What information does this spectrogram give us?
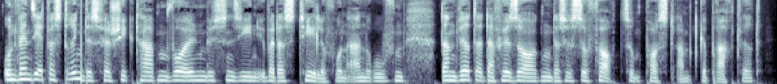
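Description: A man voicing a coolly deferential female housekeeper of a manor in an audiobook drama, with formal, measured politeness. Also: mid-range voice, no echo, studio quality, pitched above the performer's own voice, close to an everyday voice.

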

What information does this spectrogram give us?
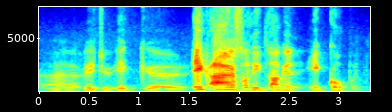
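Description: An actor playing an effusive, gullible, well-to-do notary with fussy, exclaiming manners in a Dutch radio play. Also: male voice, high voice, moderate pace, gravelly. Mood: excited, impressed. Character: excitable, gullible, well-to-do male notary, politely haggling. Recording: faintly noisy old radio recording.

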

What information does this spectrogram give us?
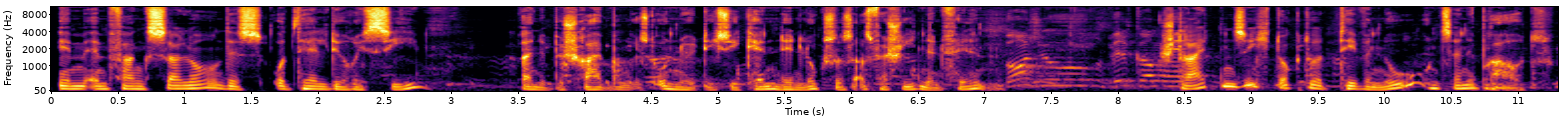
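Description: A wry storyteller narrating a radio play. His voice is gravelly with plenty of creak and sits fairly low, delivering scripted prose with irony. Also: big pitch swings, unhurried, exaggerated voice. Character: wry, ironic male literary storyteller.

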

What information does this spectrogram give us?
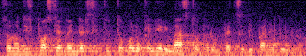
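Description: A man's voice: mid-range voice, fairly even intonation, rapid-fire, natural voice. Echoing haunted soldier, acted by a man in radio drama. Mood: weary, pitying. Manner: dramatic first-person storytelling, swinging from hushed to intense. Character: young male First World War soldier, haunted, bitter, anguished. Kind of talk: theatrical radio drama monologue. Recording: roomy, long reverb, clear background noise.

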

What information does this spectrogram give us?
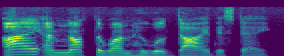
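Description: A man reads as a frail young girl prisoner in a fantasy story, pitched clearly higher than his narration. She is earnest and cool, with iron conviction beneath it. The recording is dry and close. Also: animated, measured pace, sharp tone, no room sound. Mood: fervent, certain. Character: frail young human girl prisoner, serenely devout and defiant.

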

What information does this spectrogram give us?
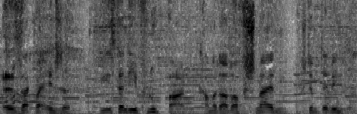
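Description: An actor playing a bossy, impatient television director who barks brisk orders in a radio drama. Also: male voice, mid-range voice, music in the background, natural voice. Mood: satisfied, businesslike. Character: bossy, impatient male TV director staging football scenes.

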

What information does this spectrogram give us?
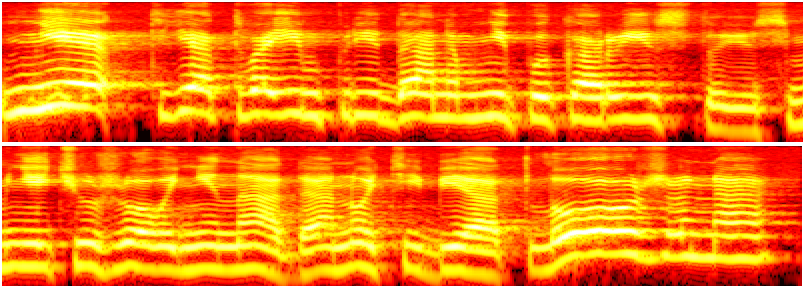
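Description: An actress playing a stern, rich old grandmother who rules a merchant household, speaking in measured, folksy old-fashioned phrases in a stage comedy. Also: on the high side, mellow. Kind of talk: Russian stage comedy recorded as radio play.

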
